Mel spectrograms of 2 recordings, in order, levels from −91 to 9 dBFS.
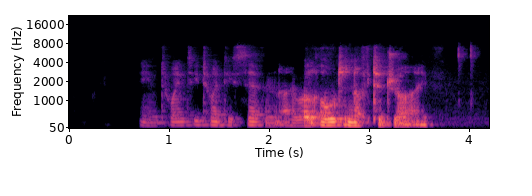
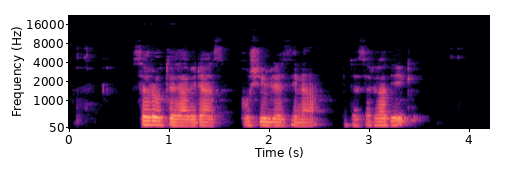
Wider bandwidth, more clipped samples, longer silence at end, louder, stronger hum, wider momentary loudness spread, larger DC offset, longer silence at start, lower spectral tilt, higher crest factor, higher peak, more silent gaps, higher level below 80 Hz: about the same, 7.6 kHz vs 7.4 kHz; neither; about the same, 0.6 s vs 0.7 s; second, -24 LUFS vs -20 LUFS; neither; first, 18 LU vs 13 LU; neither; about the same, 0.7 s vs 0.65 s; about the same, -7.5 dB/octave vs -7 dB/octave; about the same, 20 dB vs 18 dB; second, -6 dBFS vs -2 dBFS; neither; second, -68 dBFS vs -62 dBFS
